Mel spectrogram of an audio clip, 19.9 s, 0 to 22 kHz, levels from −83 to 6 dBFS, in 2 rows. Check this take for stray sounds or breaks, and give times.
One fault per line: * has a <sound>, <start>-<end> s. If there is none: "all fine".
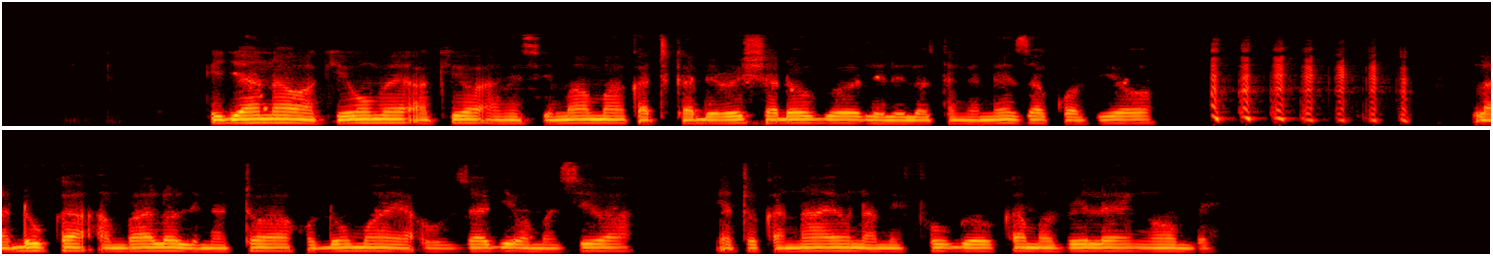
* has a laugh, 8.1-9.4 s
